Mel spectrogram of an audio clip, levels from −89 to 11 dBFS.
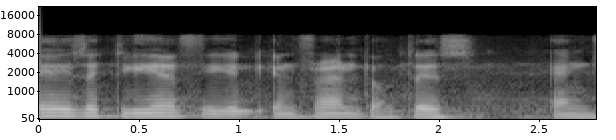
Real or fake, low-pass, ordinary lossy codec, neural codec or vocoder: fake; none; none; codec, 16 kHz, 2 kbps, FreqCodec, larger model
